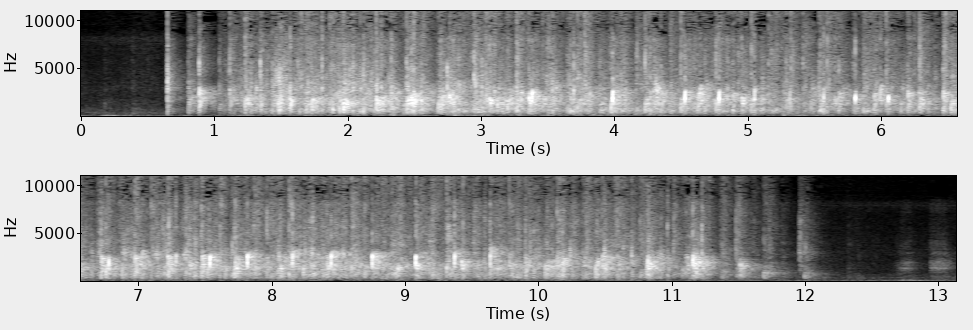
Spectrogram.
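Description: An audience applauds loudly in a hall, then the clapping stops.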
